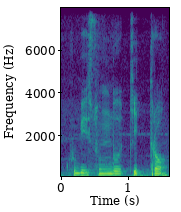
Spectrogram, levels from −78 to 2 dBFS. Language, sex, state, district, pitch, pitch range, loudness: Bengali, male, West Bengal, Paschim Medinipur, 110 Hz, 105-120 Hz, -19 LUFS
